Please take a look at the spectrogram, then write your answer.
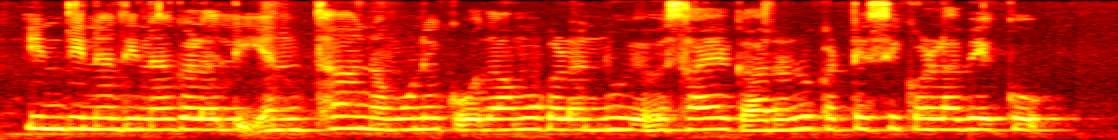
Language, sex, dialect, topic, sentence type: Kannada, female, Dharwad Kannada, agriculture, question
